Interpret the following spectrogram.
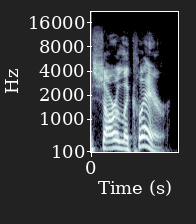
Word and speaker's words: Leclerc: episode where char leclair introduced himself as charles leclerc charles leclerc with a hard c at the end and the charles name mcconnell we all call him shar leclaire i've heard everybody call every time i've ever watched former the one despite how his name is spelled people call him shower leclair and i go huh he wouldn't get his own name wrong why did he introduce himself as charles the clerk i don't know was he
